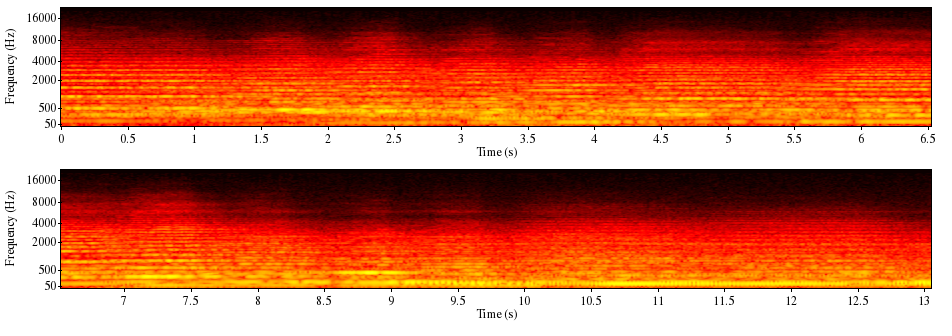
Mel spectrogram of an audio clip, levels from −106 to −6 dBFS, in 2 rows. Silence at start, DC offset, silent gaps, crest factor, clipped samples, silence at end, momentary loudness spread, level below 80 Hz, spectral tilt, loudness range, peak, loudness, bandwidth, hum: 0 s; under 0.1%; none; 14 dB; under 0.1%; 0 s; 4 LU; -52 dBFS; -7 dB/octave; 1 LU; -24 dBFS; -38 LUFS; 10.5 kHz; none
